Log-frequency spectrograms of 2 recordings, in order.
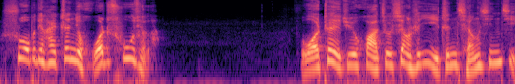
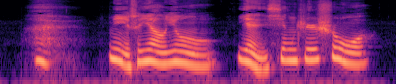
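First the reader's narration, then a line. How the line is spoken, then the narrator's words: Soft sigh after silence. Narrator (Chinese): 纳若兰沉默了半天，轻轻叹了口气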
